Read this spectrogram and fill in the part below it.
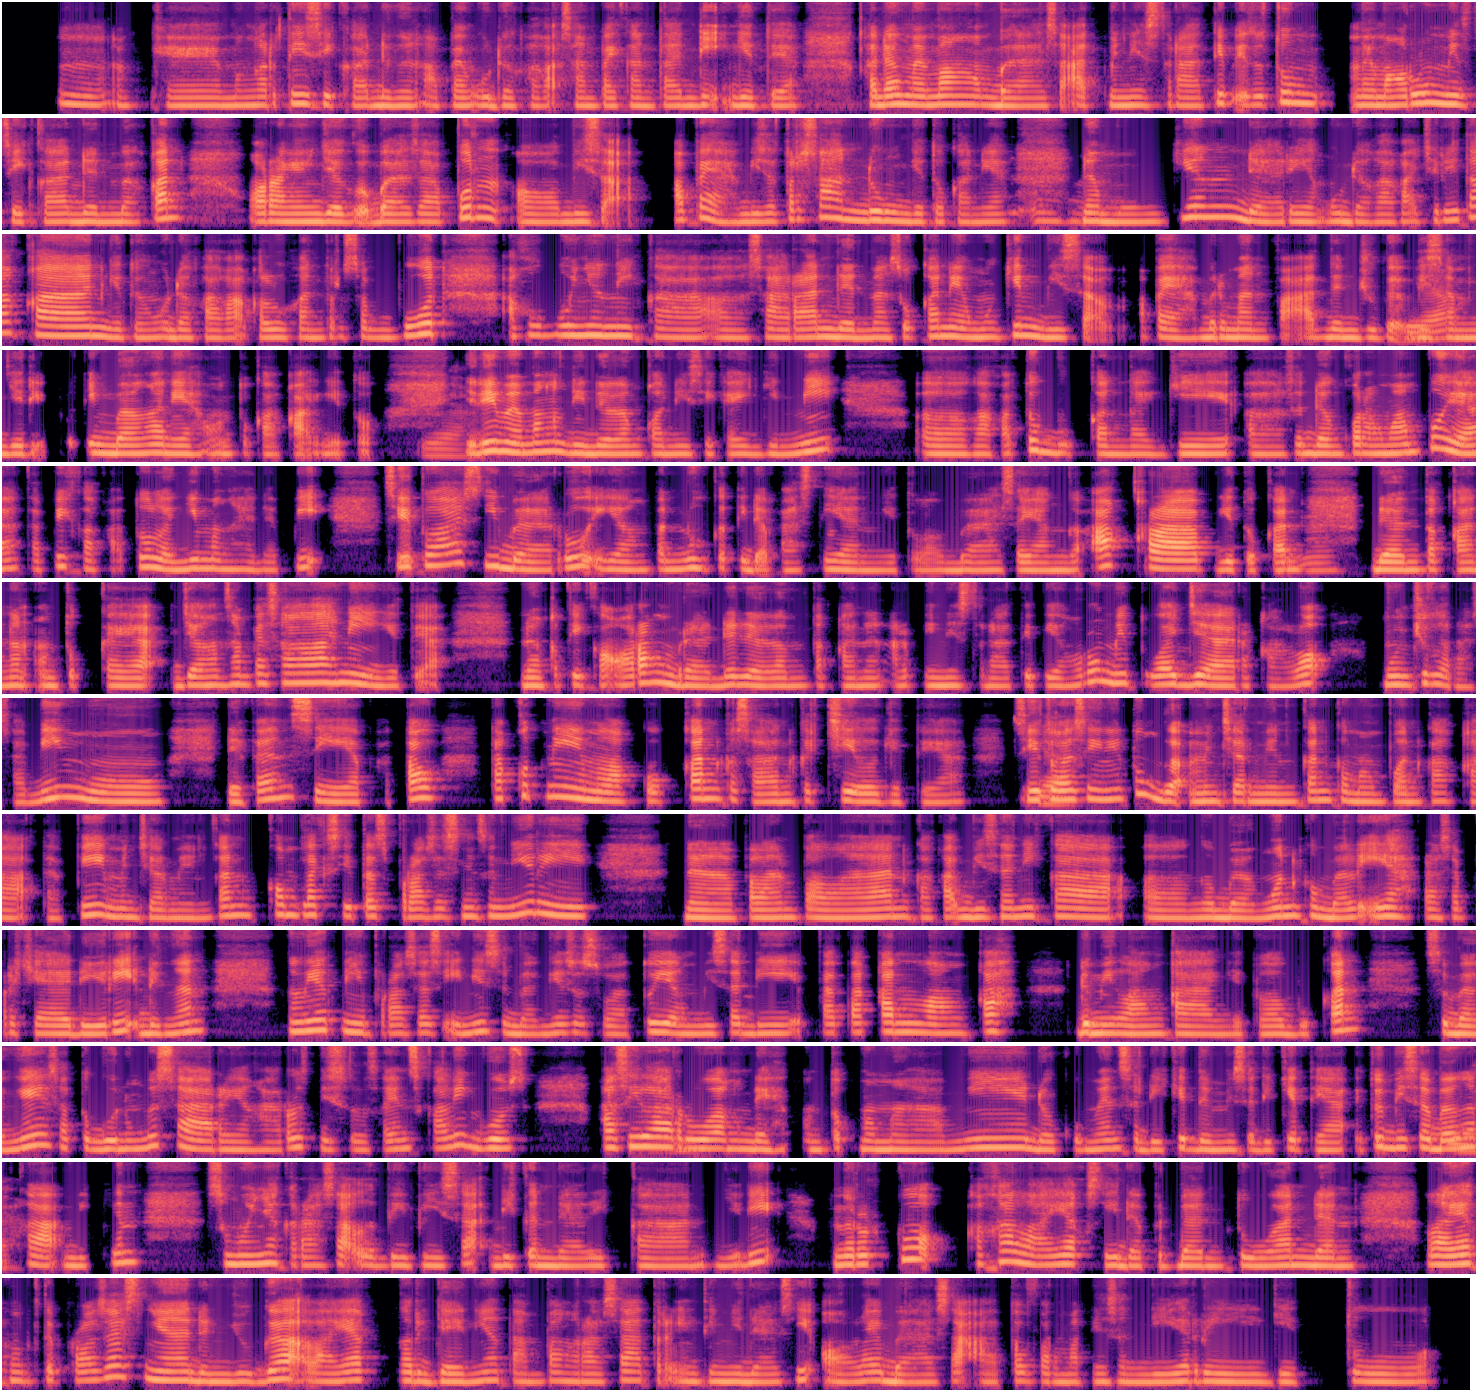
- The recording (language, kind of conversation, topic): Indonesian, advice, Apa saja masalah administrasi dan dokumen kepindahan yang membuat Anda bingung?
- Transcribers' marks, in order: other background noise; tapping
